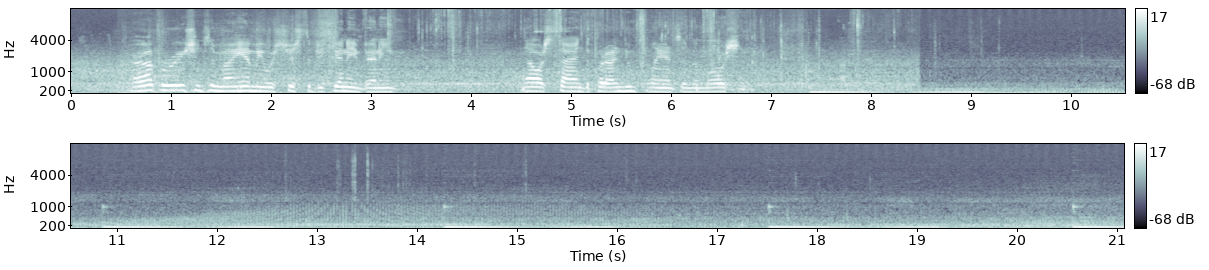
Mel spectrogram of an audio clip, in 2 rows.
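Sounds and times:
steady low rumble: 0.6s - 21.0s
low bass music: 3.1s - 21.0s.

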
